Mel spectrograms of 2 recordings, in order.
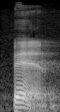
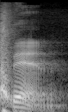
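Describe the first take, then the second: First: The word is said weak and unstressed. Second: The same.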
